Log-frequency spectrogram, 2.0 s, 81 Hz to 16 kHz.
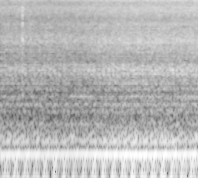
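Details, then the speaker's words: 2003 Honda CR-V (2nd generation), 334 (stated) kilometers, after fuel pump relay replacement cured crank-no-start and stalling: steady, even low idle with no stumble, miss or tapping; normal idle. "so this car has already 334 kilometers but it's still running right bye"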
